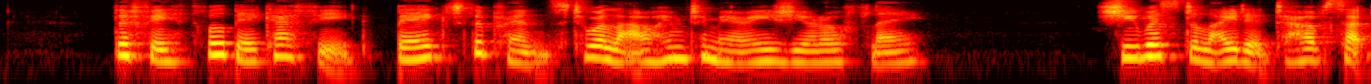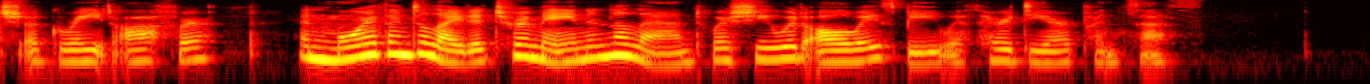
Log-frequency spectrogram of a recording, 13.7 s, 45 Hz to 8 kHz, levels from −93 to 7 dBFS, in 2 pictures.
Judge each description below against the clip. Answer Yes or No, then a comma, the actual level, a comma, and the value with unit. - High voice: Yes, high, 205 Hz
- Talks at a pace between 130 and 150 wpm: No, average, 170 wpm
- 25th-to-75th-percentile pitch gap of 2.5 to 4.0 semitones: No, average, 4.7 semitones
